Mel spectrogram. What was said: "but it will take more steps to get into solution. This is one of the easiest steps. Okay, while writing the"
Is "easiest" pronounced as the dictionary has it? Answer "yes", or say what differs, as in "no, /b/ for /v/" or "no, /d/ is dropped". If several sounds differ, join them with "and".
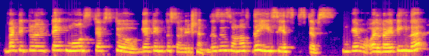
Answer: no, /s/ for /z/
